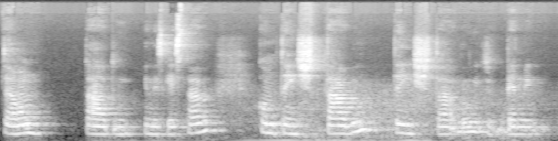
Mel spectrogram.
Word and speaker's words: estado: But I don't say, remember the verb estar in Portuguese, we often don't pronounce the beginning of the word, so we skip the sh and we just say tão, estado, in this case estado.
